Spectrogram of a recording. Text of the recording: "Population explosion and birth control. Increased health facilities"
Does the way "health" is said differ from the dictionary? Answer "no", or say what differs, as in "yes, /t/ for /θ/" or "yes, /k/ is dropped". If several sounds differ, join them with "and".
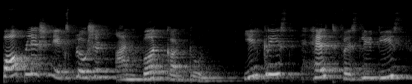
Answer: yes, /t/ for /θ/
